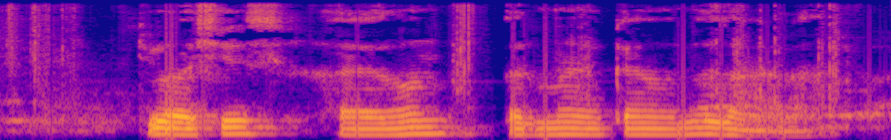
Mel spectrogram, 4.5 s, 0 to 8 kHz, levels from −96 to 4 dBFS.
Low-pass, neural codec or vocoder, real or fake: 7.2 kHz; none; real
